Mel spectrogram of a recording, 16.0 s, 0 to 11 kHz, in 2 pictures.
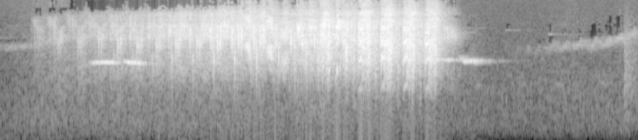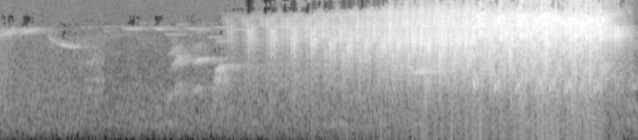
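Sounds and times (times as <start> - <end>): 
King of Saxony bird-of-paradise buzzing snapping call: 0.8 - 5.5, 11.4 - 15.8.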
